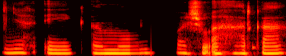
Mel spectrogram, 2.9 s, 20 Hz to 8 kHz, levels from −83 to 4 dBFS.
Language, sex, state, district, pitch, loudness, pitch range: Hindi, female, Bihar, Supaul, 190 Hz, -32 LUFS, 185-200 Hz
